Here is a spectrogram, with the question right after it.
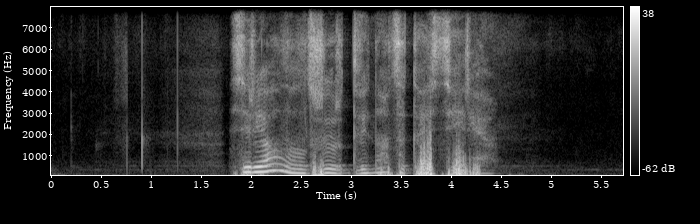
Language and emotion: Russian, sad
